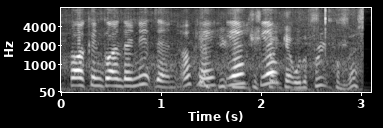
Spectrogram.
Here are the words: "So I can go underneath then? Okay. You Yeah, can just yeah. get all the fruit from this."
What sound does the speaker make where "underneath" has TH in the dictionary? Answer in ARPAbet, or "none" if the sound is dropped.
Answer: T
